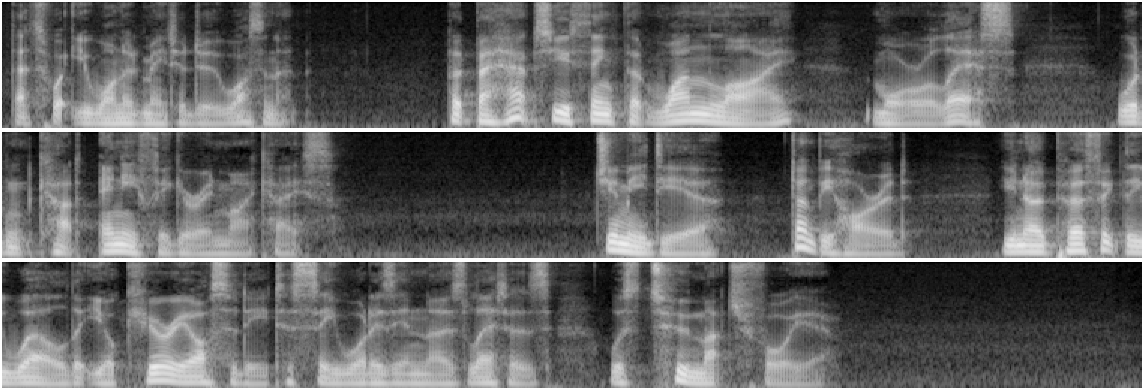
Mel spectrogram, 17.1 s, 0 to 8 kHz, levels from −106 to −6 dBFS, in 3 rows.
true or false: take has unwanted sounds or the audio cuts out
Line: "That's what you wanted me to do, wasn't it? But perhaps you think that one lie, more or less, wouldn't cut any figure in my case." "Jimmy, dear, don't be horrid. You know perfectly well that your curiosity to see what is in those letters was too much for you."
false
